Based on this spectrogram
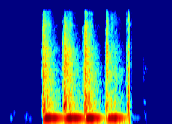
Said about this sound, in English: But moments afterwards, you all can hear shouting from below, and there is a knocking at the door.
